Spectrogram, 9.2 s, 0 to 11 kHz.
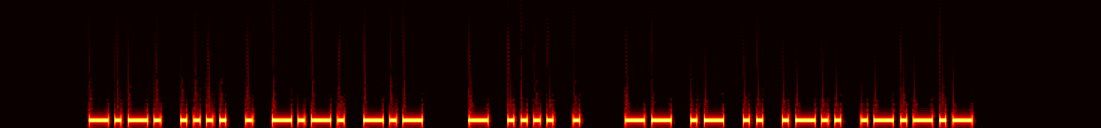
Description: Morse code, heard as a keyed tone, about 22 wpm, 700 Hz. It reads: CHECK THE MAIL.
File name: practice / 22wpm / Easy Sentences with Hints - 22wpm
